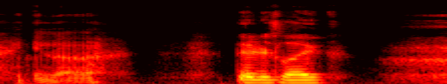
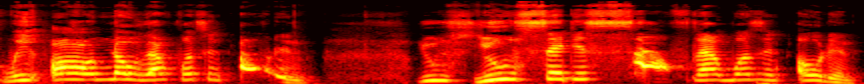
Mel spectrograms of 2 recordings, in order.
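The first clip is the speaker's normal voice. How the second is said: louder, higher, disbelieving reprimand; exasperated scolding; 10 semitones higher, 5 dB louder than usual. Real, not acted. Fan scolding Kiku for trusting the fake, loud and exasperated. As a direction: chew out a character who should've known better.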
